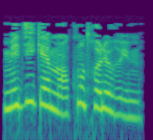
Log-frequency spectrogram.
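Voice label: "medicaments contre le rhume", French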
